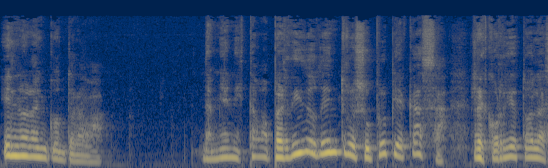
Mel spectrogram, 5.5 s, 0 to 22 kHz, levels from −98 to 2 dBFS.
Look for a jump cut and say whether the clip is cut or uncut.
cut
